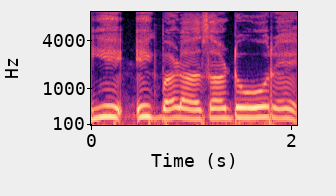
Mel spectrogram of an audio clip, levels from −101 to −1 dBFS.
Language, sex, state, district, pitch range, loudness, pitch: Hindi, female, Haryana, Rohtak, 205-225 Hz, -12 LUFS, 215 Hz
